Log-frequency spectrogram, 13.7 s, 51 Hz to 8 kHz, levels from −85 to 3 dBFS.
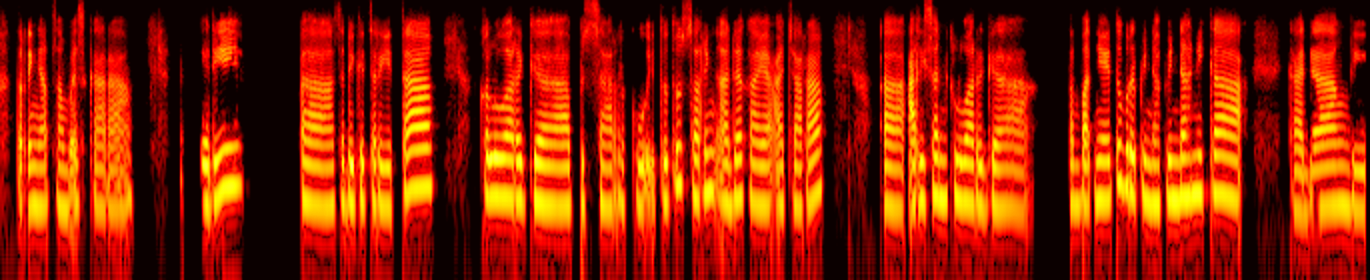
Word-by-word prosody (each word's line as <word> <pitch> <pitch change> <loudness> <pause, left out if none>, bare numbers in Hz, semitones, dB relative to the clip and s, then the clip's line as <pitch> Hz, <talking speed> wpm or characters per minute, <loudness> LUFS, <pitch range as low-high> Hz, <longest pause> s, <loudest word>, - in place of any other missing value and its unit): teringat 195 -1 -1
sampe 190 -1 -2
sekarang. 95 -1 -4 0.7
Jadi, 260 +8 +3 0.6
eee, 200 -2 +2
sedikit 210 -1 +1
cerita, 200 +3 0 0.7
keluarga 215 -4 +3
besarku 200 -1 -5
itu - - -4
tuh 285 - +1
sering 245 +3 +1
ada 210 +2 +1
kayak 200 -1 0
acara, 200 +1 -2 0.7
eee, 195 -1 +1
arisan 215 +2 +1
keluarga. 205 -3 +1 0.7
Tempatnya 205 +1 0
itu 295 - -1
berpindah-pindah 225 -1 +2
nih, 245 - +1
Kak, 240 -2 +3 0.5
kadang 185 +2 +1
di, 195 - -3
205 Hz, 110 wpm, -23 LUFS, 195-225 Hz, 0.7 s, Jadi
